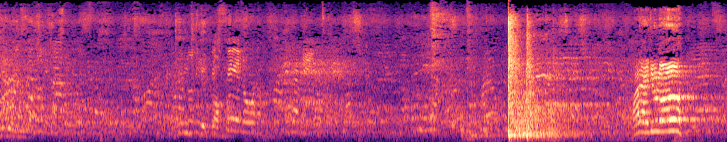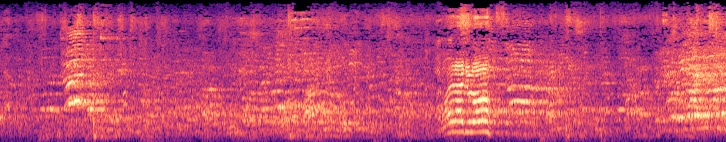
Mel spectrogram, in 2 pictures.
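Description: Children shout and cheer in a large echoing hall.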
